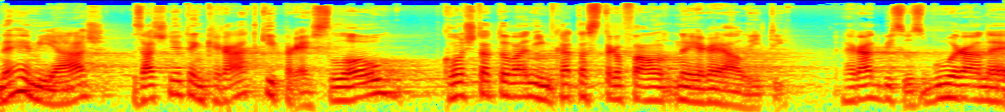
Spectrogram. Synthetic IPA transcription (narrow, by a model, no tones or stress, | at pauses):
nɛɦɛmiaːʃ | zat͡ʃɲɛt̪ɛŋkɾa̰ːt̪kipɾɛ̰slɔʊkɔnʃt̪at̪ɔʋaɲiːmkat̪ast̪ɾɔfaːlnɛjɾɛalḭt̪ḭ | ɦɾad̪bisuːzbuːɾanɛː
